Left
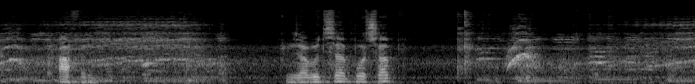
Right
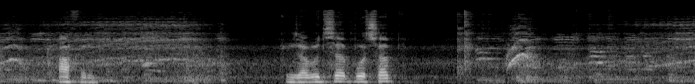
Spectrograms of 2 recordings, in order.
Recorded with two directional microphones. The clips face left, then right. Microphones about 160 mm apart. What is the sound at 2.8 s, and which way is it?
Speech, 25° right (ahead or behind).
